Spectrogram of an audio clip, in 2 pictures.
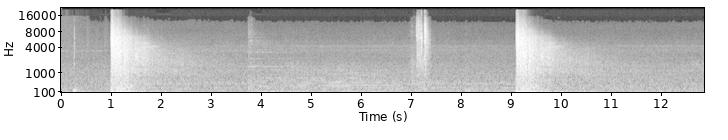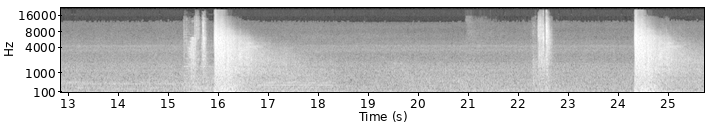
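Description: A submarine deck gun fires at a ship in the Uboat video game, four booming shots spaced several seconds apart, each a loud sharp blast with a long rolling decay, over steady engine and sea rumble.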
